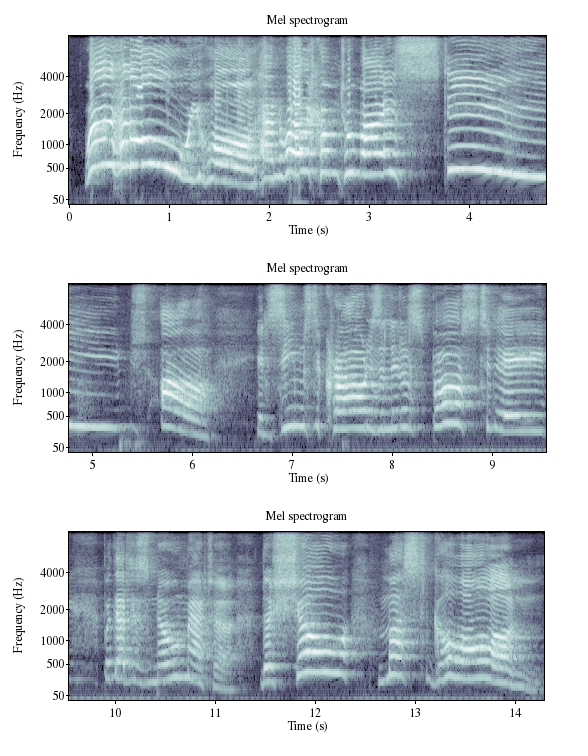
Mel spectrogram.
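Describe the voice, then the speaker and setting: A put-on character voice, high in pitch, draws its words out at a very slow pace. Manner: theatrical, welcoming.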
